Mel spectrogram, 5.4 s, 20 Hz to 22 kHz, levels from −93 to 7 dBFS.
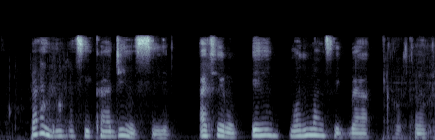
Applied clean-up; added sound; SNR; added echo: neural mask model DeepFilterNet 3.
